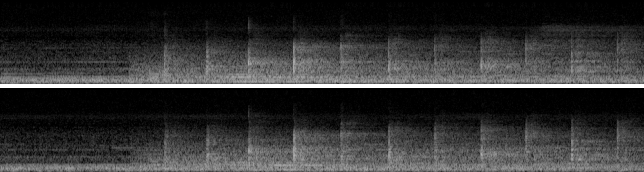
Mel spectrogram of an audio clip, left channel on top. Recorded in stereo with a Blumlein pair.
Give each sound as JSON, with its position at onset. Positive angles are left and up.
{"t": 1.3, "sound": "footsteps", "azimuth_deg": 25, "distance_m": 3.0}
